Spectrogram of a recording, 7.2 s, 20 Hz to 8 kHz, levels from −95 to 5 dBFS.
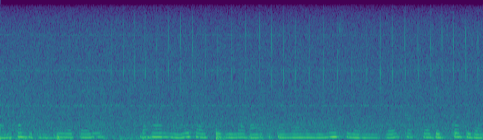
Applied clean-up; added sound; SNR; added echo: none; Tick; 10 dB; reverberation time 0.4 s.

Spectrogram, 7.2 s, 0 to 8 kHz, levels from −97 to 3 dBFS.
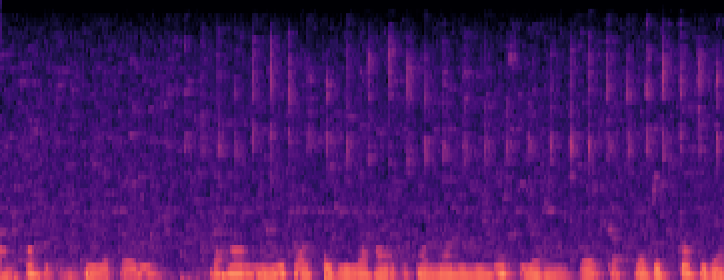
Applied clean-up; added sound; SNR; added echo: classical method WPE with log-MMSE.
